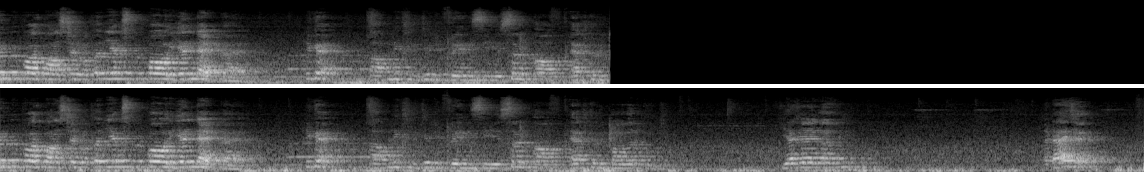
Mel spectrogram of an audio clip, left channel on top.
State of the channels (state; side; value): drops out; left; at 6.1 s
